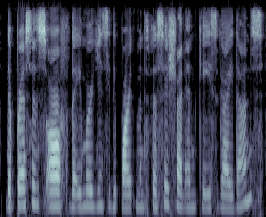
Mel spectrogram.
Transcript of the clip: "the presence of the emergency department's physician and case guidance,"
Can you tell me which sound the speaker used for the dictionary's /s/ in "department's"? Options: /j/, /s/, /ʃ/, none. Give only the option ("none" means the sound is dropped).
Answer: none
